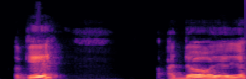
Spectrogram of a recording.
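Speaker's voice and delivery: usual speaking voice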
